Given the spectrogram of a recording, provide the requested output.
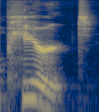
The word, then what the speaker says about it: Peart: Neil Pier.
